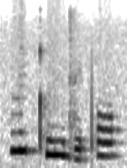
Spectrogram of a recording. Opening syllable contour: high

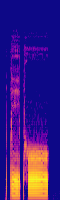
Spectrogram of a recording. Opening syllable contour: low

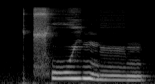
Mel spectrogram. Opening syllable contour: high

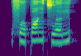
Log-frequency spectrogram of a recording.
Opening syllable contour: low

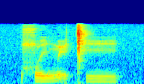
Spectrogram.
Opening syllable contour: low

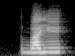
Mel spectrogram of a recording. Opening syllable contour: high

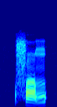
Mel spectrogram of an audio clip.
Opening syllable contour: low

